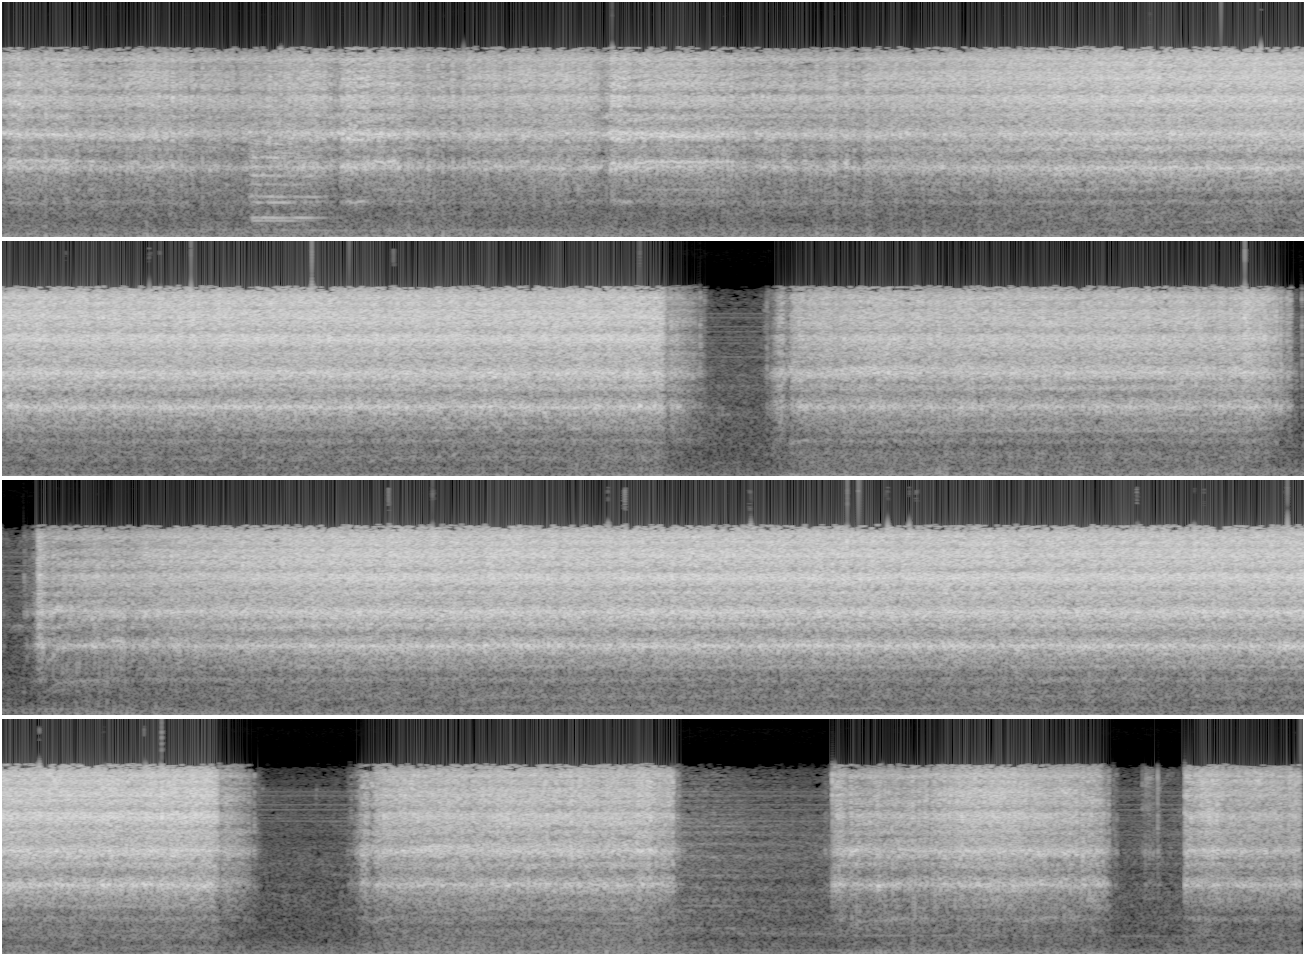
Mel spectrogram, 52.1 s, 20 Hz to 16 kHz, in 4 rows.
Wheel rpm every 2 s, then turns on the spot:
160, 160, 160, 160, 160, 160, 160, 160, 160, 140, 70, 160, 140, 110, 160, 160, 160, 160, 160, 160, 120, 70, 130, 20, 150, 30.
50-52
